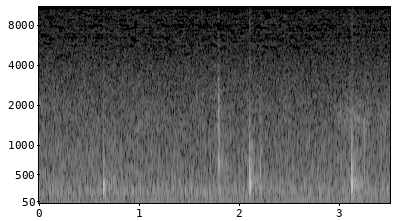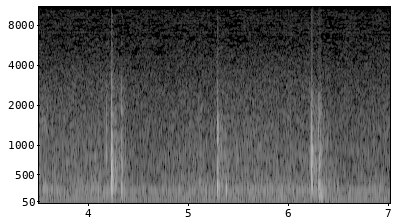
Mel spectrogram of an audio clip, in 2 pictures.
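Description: Slow footsteps on wooden floorboards, about one step a second, each a short hollow knock, over a steady low soundtrack hum.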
